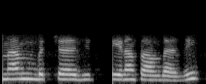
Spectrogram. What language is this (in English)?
Punjabi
